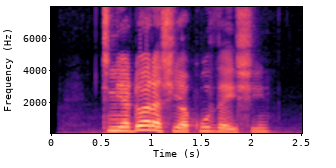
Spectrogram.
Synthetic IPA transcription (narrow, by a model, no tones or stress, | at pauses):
tiniaɗɔaɾaʃijakuðaiʃi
